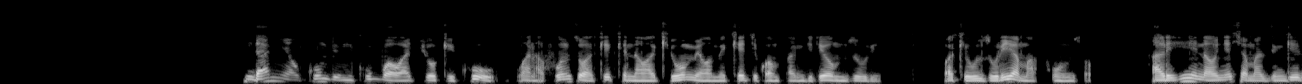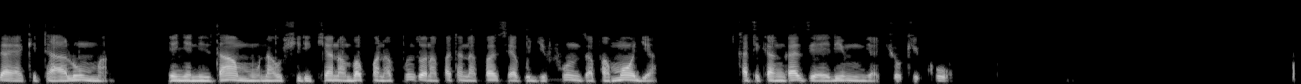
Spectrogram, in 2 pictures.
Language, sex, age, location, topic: Swahili, male, 25-35, Dar es Salaam, education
